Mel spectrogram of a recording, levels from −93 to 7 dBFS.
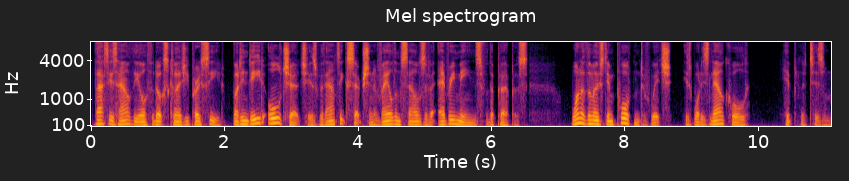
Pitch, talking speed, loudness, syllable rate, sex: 110 Hz, 185 wpm, -17 LUFS, 5.9 syllables/s, male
